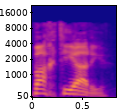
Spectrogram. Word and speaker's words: Bakhtiari: David Bakhtiari.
